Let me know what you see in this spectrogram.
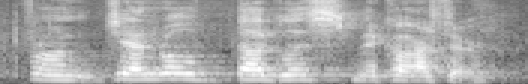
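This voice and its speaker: Noticeable background noise and audible room echo surround a woman who speaks at a fairly slow pace with an American accent and a medium pitch. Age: 80s+. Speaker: peace activist. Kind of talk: talk at a seminar. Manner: halting, many fillers.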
